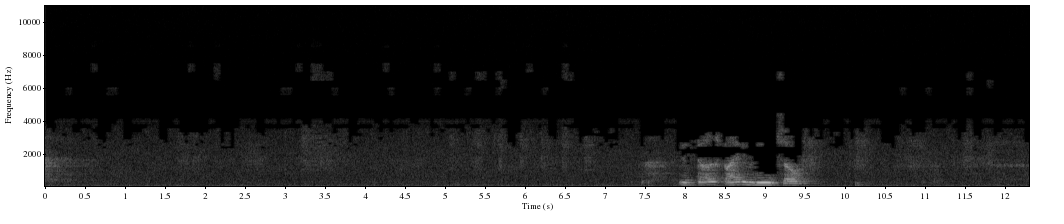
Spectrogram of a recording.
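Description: A razor scrapes over stubble.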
